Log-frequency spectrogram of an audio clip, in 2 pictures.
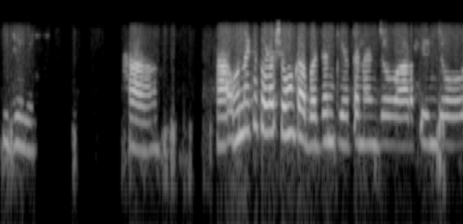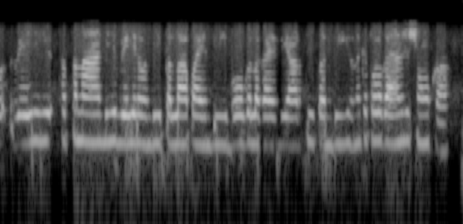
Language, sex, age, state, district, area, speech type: Sindhi, female, 30-45, Rajasthan, Ajmer, urban, conversation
